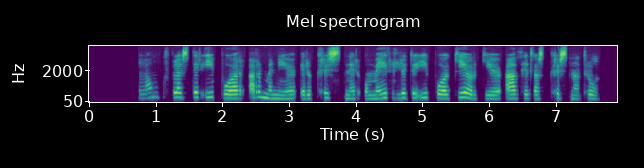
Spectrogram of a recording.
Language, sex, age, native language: Icelandic, female, 30-39, Icelandic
